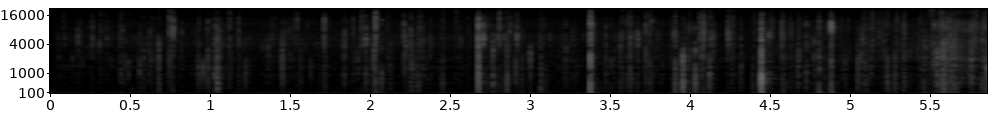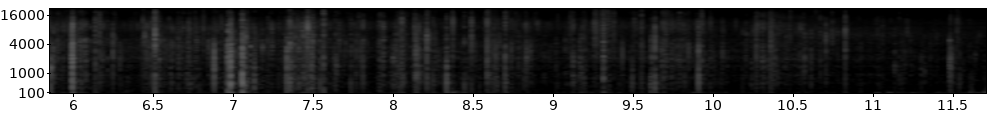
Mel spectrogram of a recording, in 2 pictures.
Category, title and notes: Sound effects > Objects / House appliances
Sizzling fish 02
Kitchen cooking sound recorded in stereo. Salmon on hot pan.
Cooking, Food, Household, Kitchen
